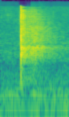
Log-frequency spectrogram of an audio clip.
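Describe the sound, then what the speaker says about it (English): A single sharp hand clap rings out once in a quiet room, with a short decaying tail and no voices. "So like a sound of clap"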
